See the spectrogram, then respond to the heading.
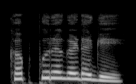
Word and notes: ಕಪ್ಪರಗೊಡಗೆ: Kannada

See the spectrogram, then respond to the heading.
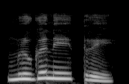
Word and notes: ಮೃಗನೇತ್ರ: mřga nētra

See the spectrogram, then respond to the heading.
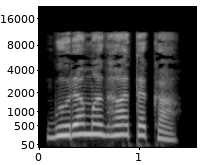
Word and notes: ಗುರಮಘಾತಕ: kannada

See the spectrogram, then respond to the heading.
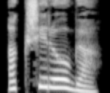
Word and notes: ಅಕಶೇರುಕ: akaśeruka

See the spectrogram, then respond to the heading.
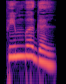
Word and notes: ಪಿಂಬಗಲ್: kannada

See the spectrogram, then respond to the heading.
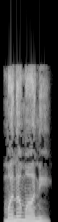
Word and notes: ಮಿನಿಮಿನಿ: kannada

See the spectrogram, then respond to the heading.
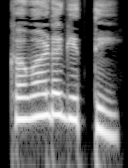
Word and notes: ಗವುಡಗಿತ್ತಿ: Kannada

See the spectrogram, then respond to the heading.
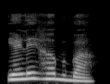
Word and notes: ಎಳೆಹಬ್ಬ: Kannada; eḷehabba

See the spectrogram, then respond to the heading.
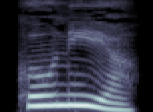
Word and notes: ಕೋನೀಯ: kōnīya

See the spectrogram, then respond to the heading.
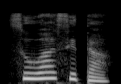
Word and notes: ಸ್ವಾಸ್ತಿ: Kannada

